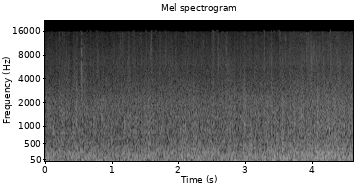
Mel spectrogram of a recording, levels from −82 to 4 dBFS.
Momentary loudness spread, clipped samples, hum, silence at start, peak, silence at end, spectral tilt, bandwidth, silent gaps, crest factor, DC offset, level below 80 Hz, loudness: 4 LU; under 0.1%; none; 0 s; -10 dBFS; 0 s; -3.5 dB/octave; 17 kHz; none; 22 dB; under 0.1%; -42 dBFS; -32 LUFS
